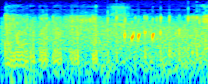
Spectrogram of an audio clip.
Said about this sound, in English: That's a bathtub fart right there. But instead of a bathtub, it's a lake. That's all it is. So let's get this beaver some Tums, man.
